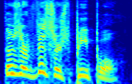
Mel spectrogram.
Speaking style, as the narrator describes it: Joseph cried

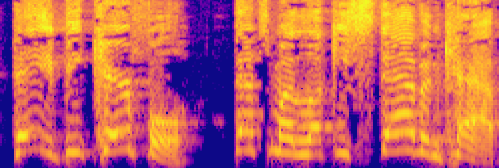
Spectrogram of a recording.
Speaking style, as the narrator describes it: OJ was heard to exclaim

